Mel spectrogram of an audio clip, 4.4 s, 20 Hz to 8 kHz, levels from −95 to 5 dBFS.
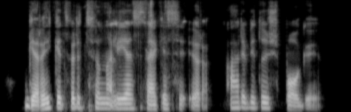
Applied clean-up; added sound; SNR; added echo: neural mask model Resemble Enhance denoiser.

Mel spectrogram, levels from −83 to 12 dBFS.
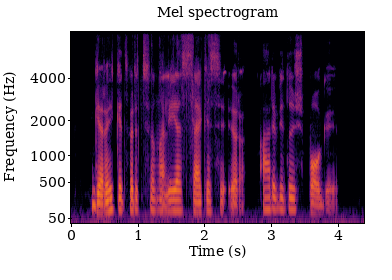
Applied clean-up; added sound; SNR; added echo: neural diffusion model UNIVERSE++.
